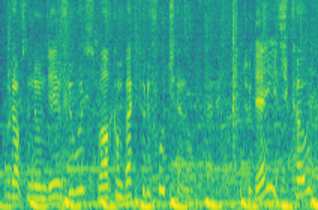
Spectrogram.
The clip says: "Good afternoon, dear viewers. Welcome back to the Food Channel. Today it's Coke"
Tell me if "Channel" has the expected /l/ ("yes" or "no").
yes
